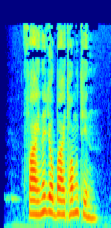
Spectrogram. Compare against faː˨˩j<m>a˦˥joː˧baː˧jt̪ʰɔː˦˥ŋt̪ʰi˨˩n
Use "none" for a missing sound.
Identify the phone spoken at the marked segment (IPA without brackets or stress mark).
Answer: n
